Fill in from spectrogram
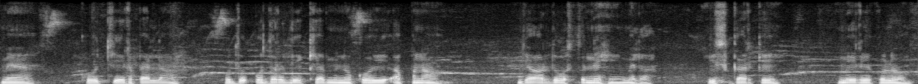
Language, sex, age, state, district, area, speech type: Punjabi, male, 60+, Punjab, Hoshiarpur, rural, spontaneous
